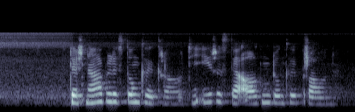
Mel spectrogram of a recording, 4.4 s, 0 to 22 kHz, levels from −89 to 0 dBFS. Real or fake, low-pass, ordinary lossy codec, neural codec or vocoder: real; none; none; none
